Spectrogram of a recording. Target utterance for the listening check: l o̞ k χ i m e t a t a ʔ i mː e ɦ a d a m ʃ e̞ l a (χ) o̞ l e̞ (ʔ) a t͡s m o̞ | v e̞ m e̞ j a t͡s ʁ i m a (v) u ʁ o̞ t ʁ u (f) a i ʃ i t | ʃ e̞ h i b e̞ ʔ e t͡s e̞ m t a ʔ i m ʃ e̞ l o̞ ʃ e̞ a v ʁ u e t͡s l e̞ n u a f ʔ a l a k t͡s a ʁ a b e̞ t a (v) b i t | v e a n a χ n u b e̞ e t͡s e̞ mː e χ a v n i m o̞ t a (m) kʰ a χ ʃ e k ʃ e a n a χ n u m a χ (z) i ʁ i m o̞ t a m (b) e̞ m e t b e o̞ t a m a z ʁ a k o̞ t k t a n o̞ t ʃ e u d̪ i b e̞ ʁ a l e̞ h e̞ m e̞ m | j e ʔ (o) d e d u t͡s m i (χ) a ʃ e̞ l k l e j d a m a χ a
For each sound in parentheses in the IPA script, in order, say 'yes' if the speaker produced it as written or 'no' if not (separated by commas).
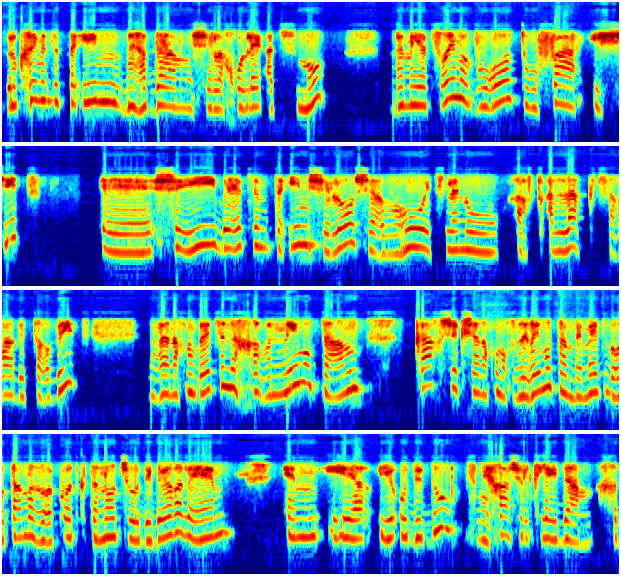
yes, yes, yes, yes, no, yes, yes, yes, yes, yes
